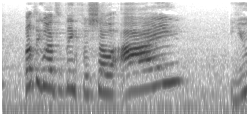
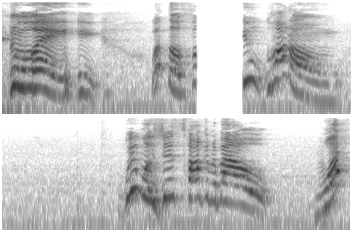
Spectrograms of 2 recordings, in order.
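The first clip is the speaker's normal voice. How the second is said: higher, louder, thrown off; shocked disbelief; 6 semitones higher, 4 dB louder, slower than usual. Retold or imitated. To the podcaster after his topic switch, a higher, louder shocked disbelief. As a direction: caught off guard, demanding an answer.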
